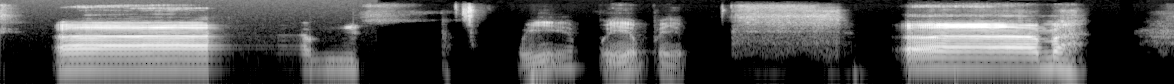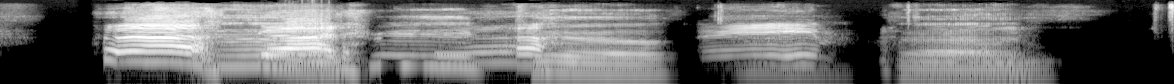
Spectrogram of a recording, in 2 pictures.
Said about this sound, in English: I might just leave that in as the intro. Me yawning, having no interest in actually professionally starting this podcast.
